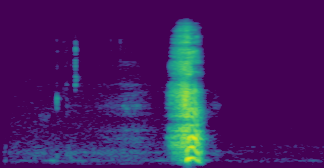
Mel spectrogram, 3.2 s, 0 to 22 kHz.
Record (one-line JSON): {"exhalation_length": "3.2 s", "exhalation_amplitude": 25800, "exhalation_signal_mean_std_ratio": 0.2, "survey_phase": "beta (2021-08-13 to 2022-03-07)", "age": "45-64", "gender": "Male", "wearing_mask": "No", "symptom_sore_throat": true, "symptom_onset": "8 days", "smoker_status": "Never smoked", "respiratory_condition_asthma": true, "respiratory_condition_other": false, "recruitment_source": "REACT", "submission_delay": "1 day", "covid_test_result": "Negative", "covid_test_method": "RT-qPCR"}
